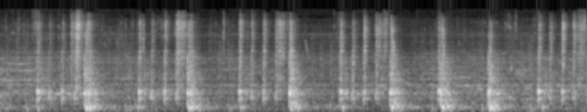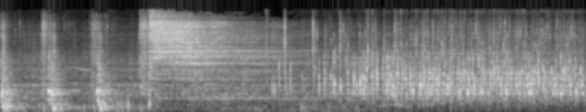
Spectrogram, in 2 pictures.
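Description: Marching drum cadence: sharp bass and snare drum strikes about twice a second, then a crash about seven seconds in followed by a fast, steady snare drum roll.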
